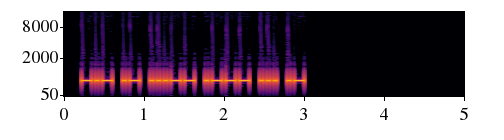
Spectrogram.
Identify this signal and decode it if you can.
Morse code, heard as a keyed tone, about 28 wpm, 700 Hz. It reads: KA3JSA
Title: USA Call Signs - 6 Characters - Repeated 3x - 28wpm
